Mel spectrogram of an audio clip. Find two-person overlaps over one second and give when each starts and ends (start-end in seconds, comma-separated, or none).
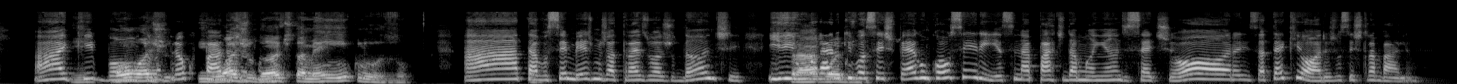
0.7-3.0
